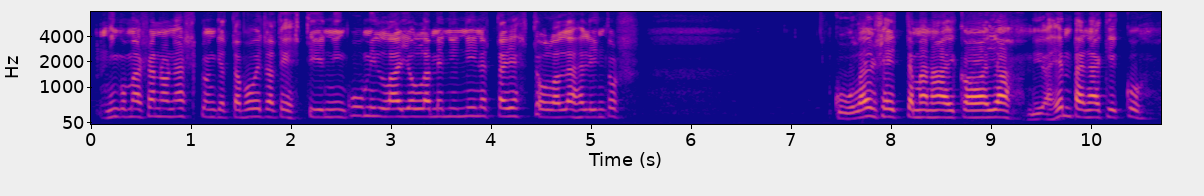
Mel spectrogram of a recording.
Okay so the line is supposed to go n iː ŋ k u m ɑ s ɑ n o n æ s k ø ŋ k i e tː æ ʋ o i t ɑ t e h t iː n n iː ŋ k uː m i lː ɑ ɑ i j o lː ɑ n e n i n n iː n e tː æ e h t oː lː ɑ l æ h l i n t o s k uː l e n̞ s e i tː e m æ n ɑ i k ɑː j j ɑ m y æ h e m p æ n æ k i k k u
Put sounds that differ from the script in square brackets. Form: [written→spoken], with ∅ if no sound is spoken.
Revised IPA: n iː ŋ k u m ɑ s ɑ n o n æ s k ø ŋ k i e tː æ ʋ o i t ɑ t e h t iː n n iː ŋ k uː m i lː ɑ ɑ i j o lː ɑ [n→m] e n i n n iː n e tː æ e h t oː lː ɑ l æ h l i n t o s k uː l e n̞ s e i tː e m æ n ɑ i k ɑː j j ɑ m y æ h e m p æ n æ k i k k u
